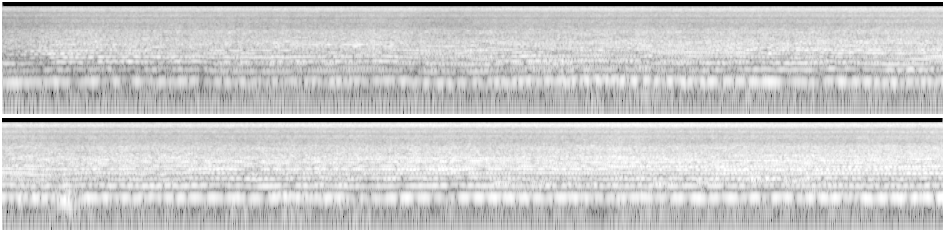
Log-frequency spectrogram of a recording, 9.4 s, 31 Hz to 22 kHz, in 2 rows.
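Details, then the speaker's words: Xiaomi Midrone 4K drone after motor maintenance, in test flight at about 30.5 m altitude: even high-pitched rotor whir holding steady and rising slightly without wobble or rattle. Normal flight. "estamos aqui há 30 metros vírgula cinco o drone certinho gente funcionando belezinho"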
